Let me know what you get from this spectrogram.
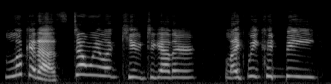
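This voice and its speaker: A woman voicing a cheeky, boisterous young man in a story reading, with an excitable, emphatic, teasing delivery. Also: extremely high pitch, moderate pace, no echo, pitched above the performer's own voice. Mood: playful, insistent. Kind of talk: expressive fan fiction character reading.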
